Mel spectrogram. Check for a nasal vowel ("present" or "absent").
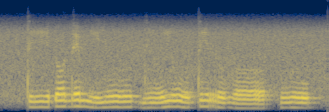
present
